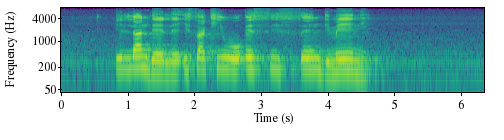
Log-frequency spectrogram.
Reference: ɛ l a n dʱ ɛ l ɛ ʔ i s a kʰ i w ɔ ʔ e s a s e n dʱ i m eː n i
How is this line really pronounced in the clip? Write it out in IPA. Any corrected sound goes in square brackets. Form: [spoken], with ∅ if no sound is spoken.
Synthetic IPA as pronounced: [i] l a n dʱ ɛ l ɛ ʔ i s a kʰ i w ɔ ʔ e s [i] s e n dʱ i m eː n i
